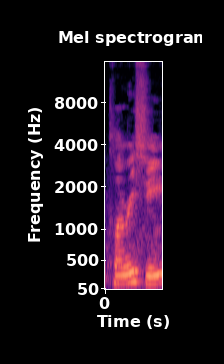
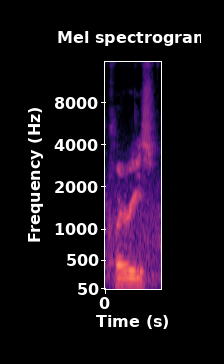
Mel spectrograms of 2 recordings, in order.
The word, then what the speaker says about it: Clarice: respect or novel uh he pronounces her name clarissie because uh online youtube there's a example of a i think a portuguese man pronouncing it that way so it's probably correct but i'm just going to stick with clarice um but it takes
